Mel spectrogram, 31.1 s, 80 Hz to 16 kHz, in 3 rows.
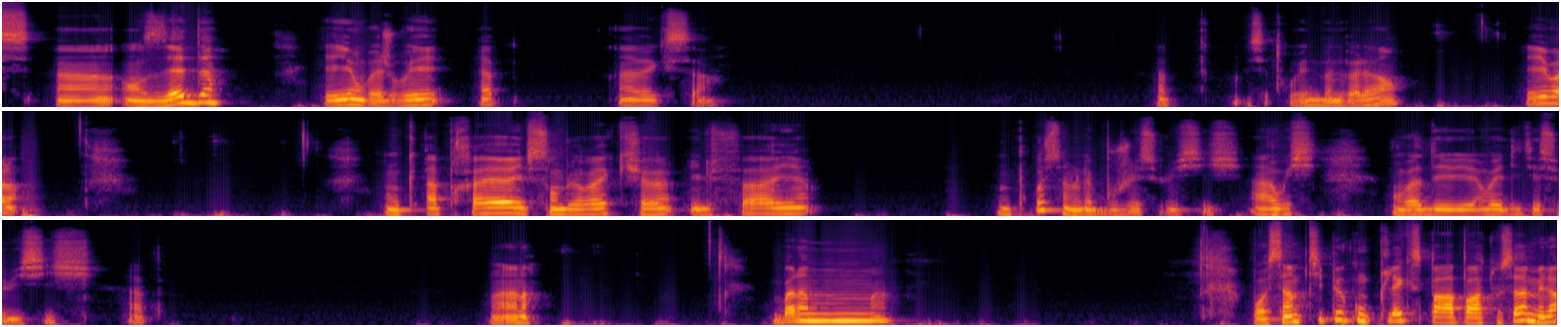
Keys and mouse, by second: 9.0-9.5 shift+drag, 9.5 ctrl+middle click, 10.5 click, 10.6-13.9 middle drag, 13.9 click, 14.9 KP_1, 16.6 click, 17.3-19.2 ctrl+middle drag, 19.2 click, 19.6 space, 24.0 click, 24.5-27.2 ctrl+shift+middle drag, 27.2 click, 27.7-29.8 middle drag, 29.8 click, 30.5-31.1 middle drag.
